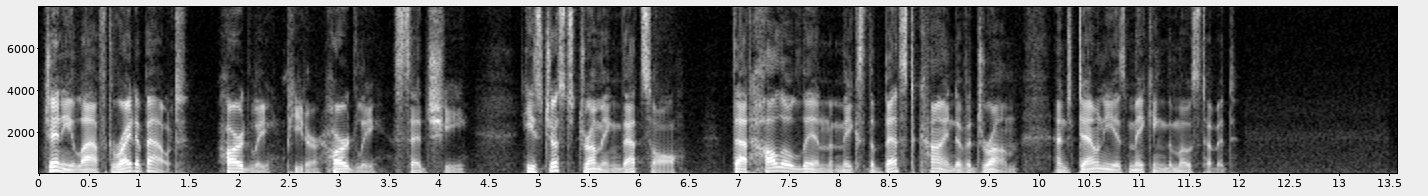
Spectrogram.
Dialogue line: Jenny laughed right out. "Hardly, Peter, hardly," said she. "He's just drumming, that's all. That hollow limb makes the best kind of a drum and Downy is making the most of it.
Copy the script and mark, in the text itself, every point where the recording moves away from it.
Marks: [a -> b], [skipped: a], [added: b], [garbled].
Jenny laughed right [out. -> about] "Hardly, Peter, hardly," said she. "He's just drumming, that's all. That hollow limb makes the best kind of a drum and Downy is making the most of it.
